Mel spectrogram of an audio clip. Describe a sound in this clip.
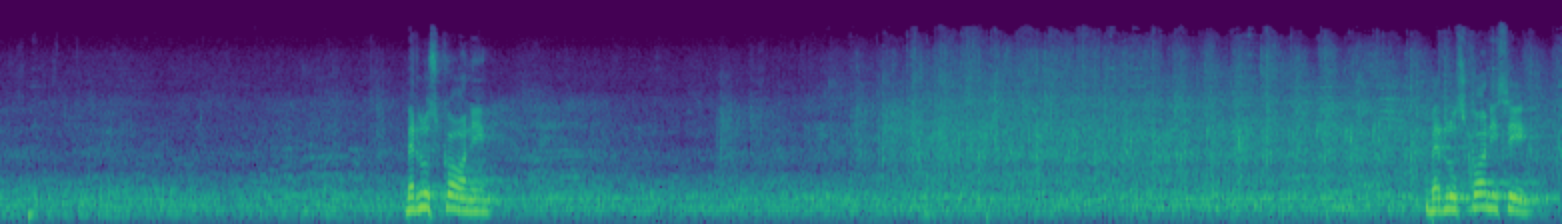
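A crowd of men and women murmurs and chats in a large echoing hall.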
